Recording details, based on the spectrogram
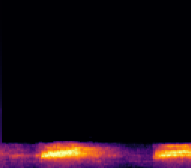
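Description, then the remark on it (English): A magpie gives two loud, harsh, rasping chatters, the first longer and fading, the second starting abruptly after a short pause, with no talking. “There's a magpie. If you don't see him, you can hear him.”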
